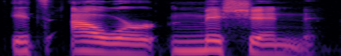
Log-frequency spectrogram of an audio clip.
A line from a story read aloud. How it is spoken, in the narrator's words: the boy snapped back, hostile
